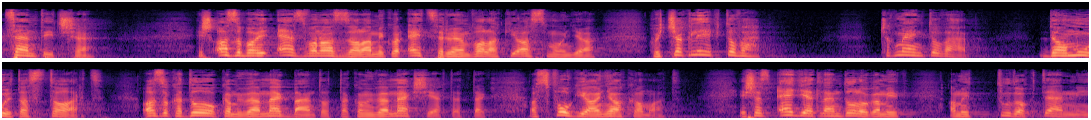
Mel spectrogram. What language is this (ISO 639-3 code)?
hun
